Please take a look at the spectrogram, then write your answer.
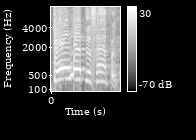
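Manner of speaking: crying out. Retold or imitated. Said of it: "he's crying out to God".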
